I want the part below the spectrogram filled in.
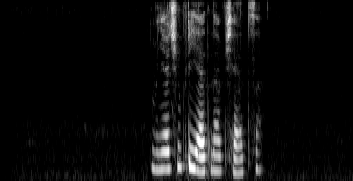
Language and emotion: Russian, positive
